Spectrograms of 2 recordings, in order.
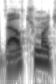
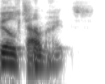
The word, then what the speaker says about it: Viltrumites: The Viltrumites, or is it Veltrumites or Voltrumites? Viltrumites. Viltrumites. Said it wrong twice.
